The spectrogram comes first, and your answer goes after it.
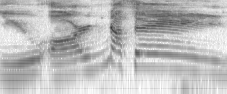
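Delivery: high yell, nothing drawn out. Recalling a game character's ultimate voice line: imitating Phoenix's yell. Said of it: "And I just hear".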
